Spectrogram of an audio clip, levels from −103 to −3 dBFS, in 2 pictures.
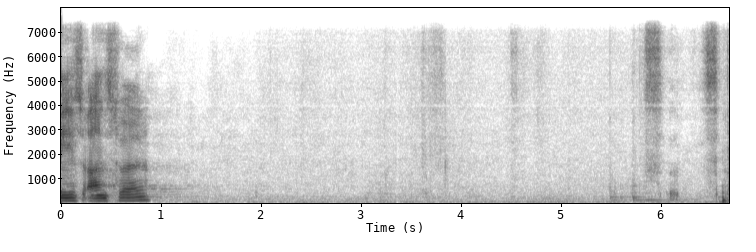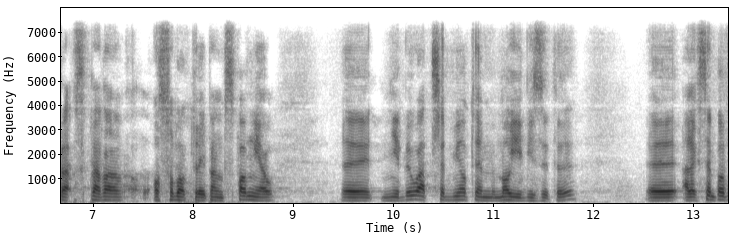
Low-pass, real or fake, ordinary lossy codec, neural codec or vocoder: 7.2 kHz; fake; none; codec, 44.1 kHz, 7.8 kbps, DAC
